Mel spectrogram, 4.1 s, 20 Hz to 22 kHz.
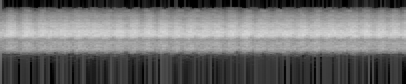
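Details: Cicadas calling from pine trees above the sea on Skiros Island, Greece, July 2018; a harsh continuous shrill buzz with quick regular pulsations, loud and unvarying.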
